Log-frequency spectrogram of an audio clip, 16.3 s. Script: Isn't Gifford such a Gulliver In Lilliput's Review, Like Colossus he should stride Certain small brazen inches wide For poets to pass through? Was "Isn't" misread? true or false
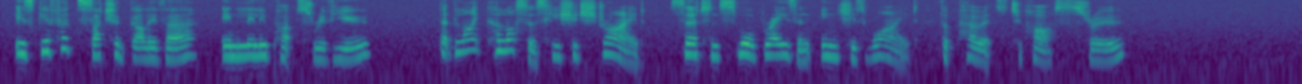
true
